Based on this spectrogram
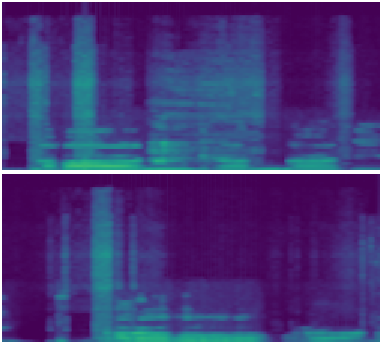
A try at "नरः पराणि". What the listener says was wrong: হো নেই, নর হো বলতে হবে না, নর।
